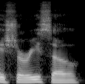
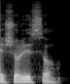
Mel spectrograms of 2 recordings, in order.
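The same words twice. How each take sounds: First: CHORIZO said the English way; anglicised CHORIZO; English pronunciation. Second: CHORIZO said the Spanish way; Spanish-accented CHORIZO; Spanish pronunciation. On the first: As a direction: say "chorizo" with an English-speaker's sounds. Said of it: "in English, I would say". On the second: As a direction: say "chorizo" as a Spanish speaker would. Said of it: "But in Spanish, I would say". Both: Shown as a demonstration.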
